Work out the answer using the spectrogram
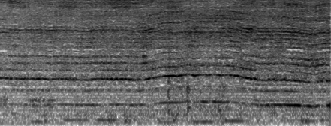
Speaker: and i am literally trying and trying and trying and trying to stop that going in and it won't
